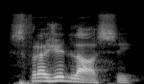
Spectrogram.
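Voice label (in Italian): "sfragellassi", dialettale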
